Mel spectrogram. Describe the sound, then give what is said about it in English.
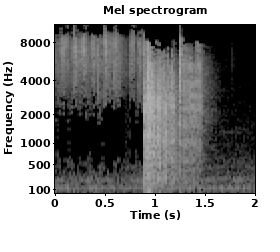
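Two dice are rolled on a table: a sudden burst of hard clattering as they tumble and rattle across the surface for about half a second, then settle, with no one talking. “What are you rolling for Devious Deceit?”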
